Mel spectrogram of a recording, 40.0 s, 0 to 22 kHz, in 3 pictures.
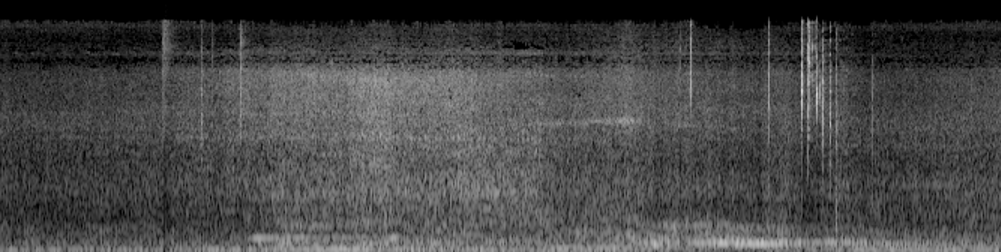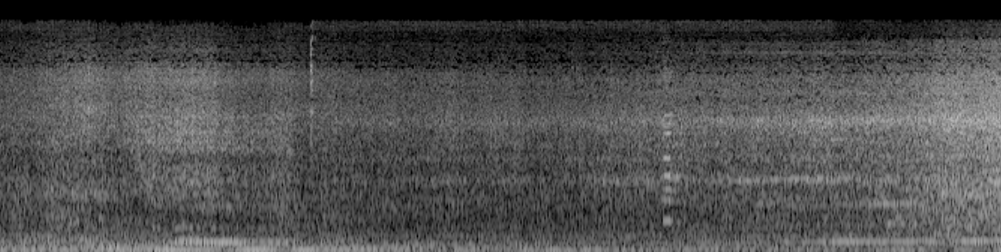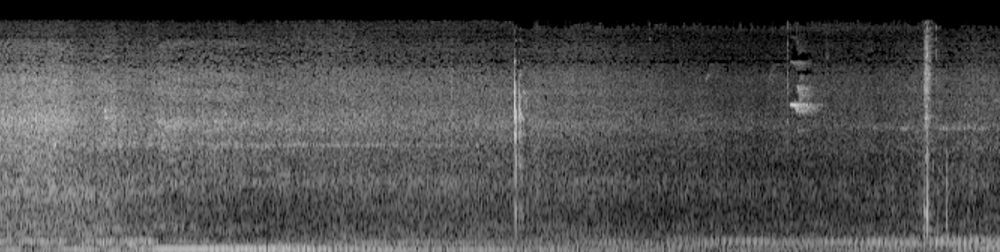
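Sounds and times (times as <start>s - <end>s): road traffic rumbling: 0.0s - 40.0s
car horn tooting: 22.2s - 22.5s.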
